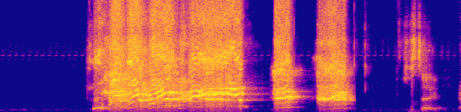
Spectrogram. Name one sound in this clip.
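A man laughs loudly over an online call.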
